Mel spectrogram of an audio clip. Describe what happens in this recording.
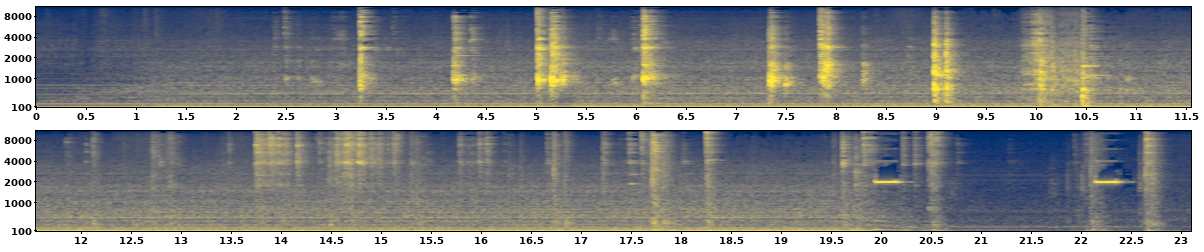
I unloaded the dishes from the dishwasher while the microwave was running. At the end, you can hear the microwave beep when it's finished.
